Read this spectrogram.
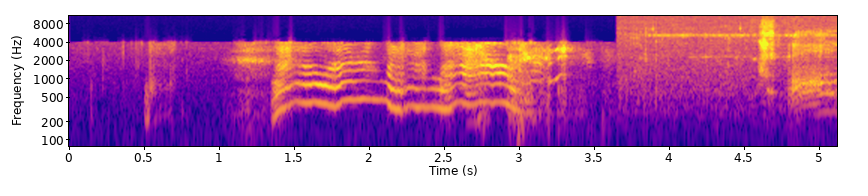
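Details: Cat. A domestic cat produces a string of long, warbling meows whose pitch wobbles and slides, giving a talkative quality. A second, brighter meow follows after a short break.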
